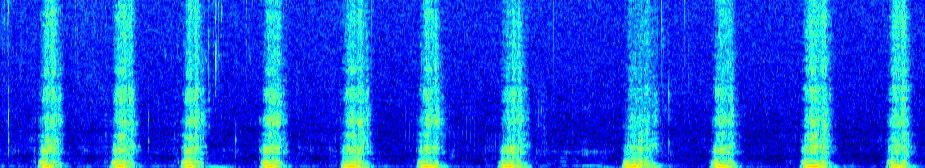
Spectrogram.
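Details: Male lion in the Maasai Mara, close to the Tanzania border, giving a morning roaring series: about twelve deep, punchy grunting roars, one every three-quarters of a second, steady and very low, with quiet rumbling between.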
